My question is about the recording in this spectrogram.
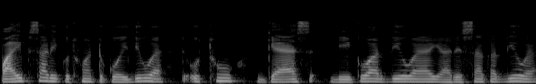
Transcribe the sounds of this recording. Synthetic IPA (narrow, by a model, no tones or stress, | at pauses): paːipsaːɽiːkʊt̪ʰːʋãːʈəkoːiːd̪iːoːɛːt̪eʊt̪ʰːũːɡɛːsliːkoaːɾd̪iːɦoaːjaːɾɪsaːkəɾd̪iɦoːɛː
